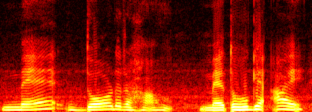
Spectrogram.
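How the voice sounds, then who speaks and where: A woman teaching a grammar lesson, explaining slowly and deliberately word by word, with frequent repetition. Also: medium pitch, mellow. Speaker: English teacher. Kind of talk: classroom-style grammar lesson.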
